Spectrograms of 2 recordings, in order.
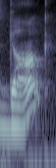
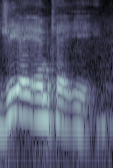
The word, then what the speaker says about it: Ganke: Morales, Ultimate Spider-Man's best friend, whose name was Gonk or Gonky. I'm not sure how to pronounce it. Ganke.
